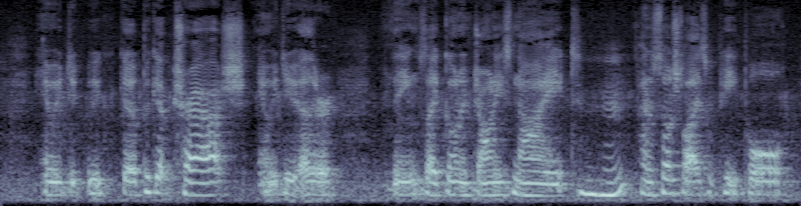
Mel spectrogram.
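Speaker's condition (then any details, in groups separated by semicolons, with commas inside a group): Down syndrome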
